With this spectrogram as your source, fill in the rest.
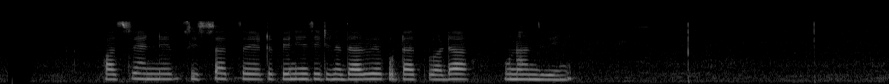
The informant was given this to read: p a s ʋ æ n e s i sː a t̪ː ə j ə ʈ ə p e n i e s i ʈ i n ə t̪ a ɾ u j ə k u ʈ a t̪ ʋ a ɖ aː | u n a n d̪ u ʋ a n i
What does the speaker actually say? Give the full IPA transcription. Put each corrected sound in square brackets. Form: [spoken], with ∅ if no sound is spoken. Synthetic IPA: p a s ʋ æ [nː] e s i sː a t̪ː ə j ə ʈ ə p e n i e s i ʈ i n ə [d̪] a ɾ u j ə k u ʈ a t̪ ʋ a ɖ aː | u n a n d̪ u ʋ [e] n i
